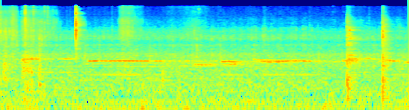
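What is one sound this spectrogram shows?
A metal ladder clanks as it is picked up and carried.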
